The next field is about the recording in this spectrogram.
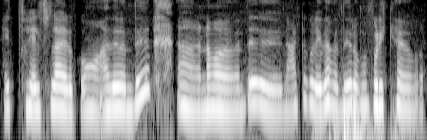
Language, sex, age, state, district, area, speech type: Tamil, female, 18-30, Tamil Nadu, Thanjavur, urban, spontaneous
